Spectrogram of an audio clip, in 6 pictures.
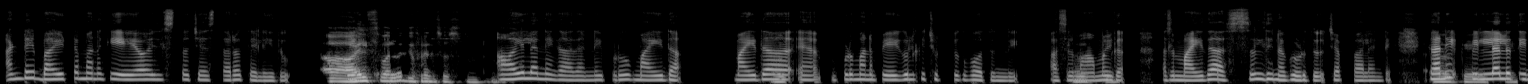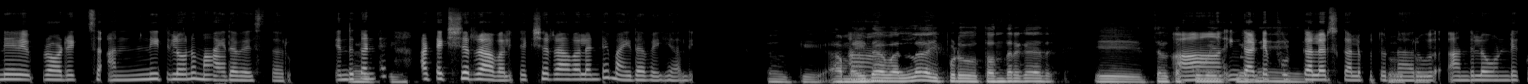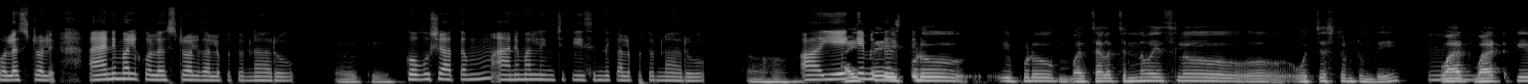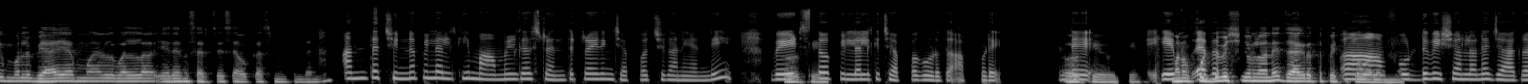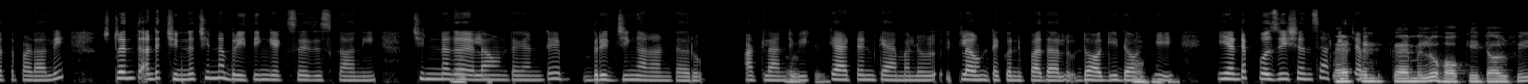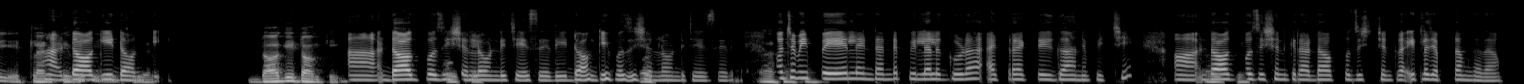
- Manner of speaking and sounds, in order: in English: "ఆయిల్స్‌తో"; in English: "ఆయిల్స్"; in English: "డిఫరెన్స్"; horn; in English: "ప్రోడక్ట్స్"; in English: "టెక్స్చర్"; in English: "టెక్స్చర్"; in English: "ఫుడ్ కలర్స్"; in English: "కొలెస్టెరాల్ యానిమల్ కొలెస్టెరాల్"; in English: "యానిమల్"; in English: "కెమికల్స్"; in English: "స్ట్రెంత్ ట్రైనింగ్"; in English: "వెయిట్స్‌తో"; in English: "ఫుడ్"; in English: "ఫుడ్"; in English: "స్ట్రెంత్"; in English: "బ్రీతింగ్ ఎక్సర్సైజెస్"; in English: "బ్రిడ్జింగ్"; in English: "కాట్ అండ్ కామెల్"; in English: "డాగీ డాంకీ"; in English: "పొజిషన్స్"; in English: "కాట్ అండ్ కామల్, హాకీ డాల్ఫీ"; in English: "డాగీ డాంకీ"; in English: "డాగీ డాంకీ"; in English: "డాగ్ పొజిషన్‌లో"; in English: "డాంకీ పొజిషన్‌లో"; in English: "అట్రాక్టివ్‌గా"; in English: "డాగ్ పొజిషన్‌కి‌రా, డాగ్ పొజిషన్‌కి‌రా"
- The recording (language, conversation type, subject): Telugu, podcast, వ్యాయామాన్ని మీరు ఎలా మొదలెట్టారు?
